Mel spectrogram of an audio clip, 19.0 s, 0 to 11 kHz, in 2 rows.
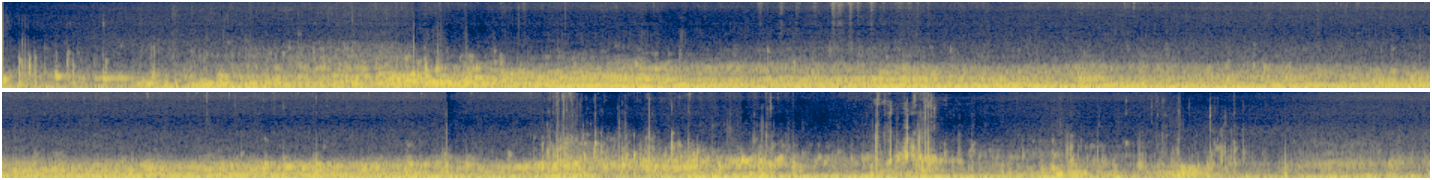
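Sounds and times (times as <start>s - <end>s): muffled underwater churning rumble: 0.0s - 19.0s.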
